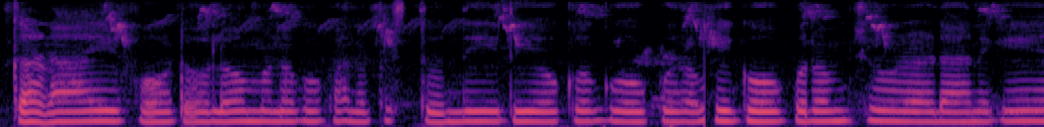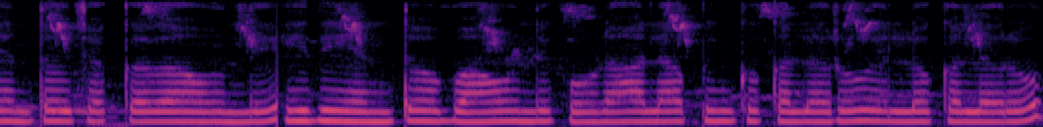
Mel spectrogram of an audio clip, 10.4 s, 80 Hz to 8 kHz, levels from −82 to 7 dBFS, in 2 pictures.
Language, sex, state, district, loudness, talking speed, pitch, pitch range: Telugu, female, Andhra Pradesh, Guntur, -35 LUFS, 145 wpm, 230 Hz, 225-235 Hz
